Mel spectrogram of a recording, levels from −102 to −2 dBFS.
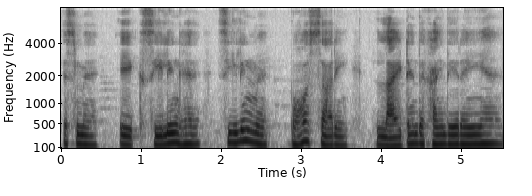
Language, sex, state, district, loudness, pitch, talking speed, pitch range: Hindi, male, Uttar Pradesh, Lalitpur, -16 LUFS, 145 Hz, 140 wpm, 135-150 Hz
